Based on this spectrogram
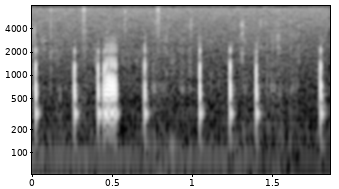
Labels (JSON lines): {"label": "biophony, knock croak", "recorder": "SoundTrap 300"}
